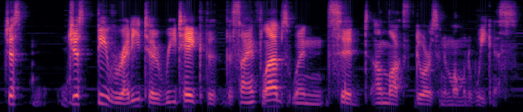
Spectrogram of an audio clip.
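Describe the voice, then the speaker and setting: A man playing a flustered, sardonic stand-in high school announcer, rambling hesitantly and casually through audio drama announcements. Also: normal speed, fairly bright tone, lo-fi sound, natural voice. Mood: awkward, deadpan.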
